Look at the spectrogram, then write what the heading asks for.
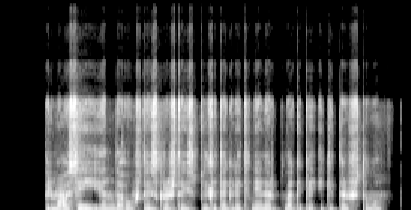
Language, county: Lithuanian, Kaunas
